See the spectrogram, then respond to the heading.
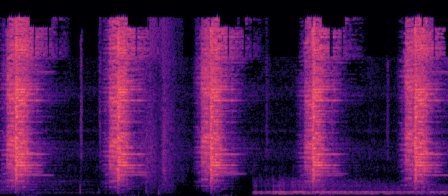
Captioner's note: sound of knives, repetitive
